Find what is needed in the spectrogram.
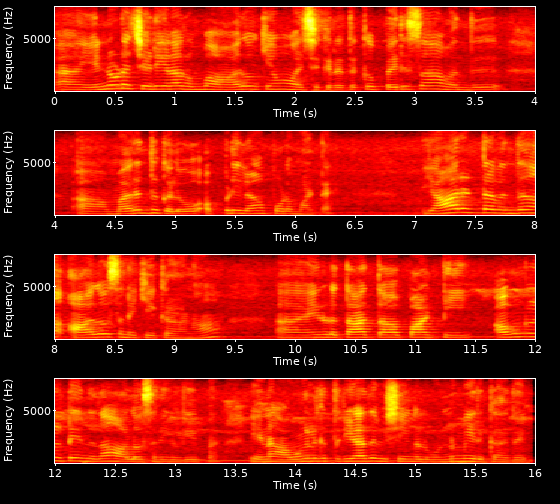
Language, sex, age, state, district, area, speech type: Tamil, female, 18-30, Tamil Nadu, Nagapattinam, rural, spontaneous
